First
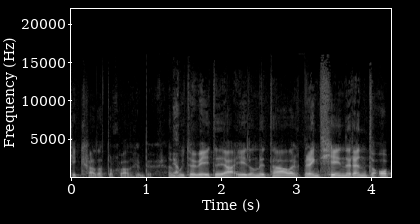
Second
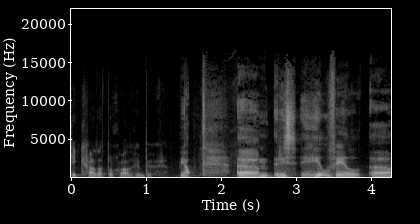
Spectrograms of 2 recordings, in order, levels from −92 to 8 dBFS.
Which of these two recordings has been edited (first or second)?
first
